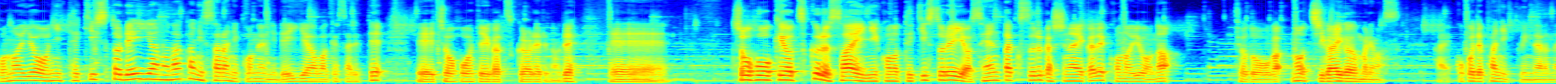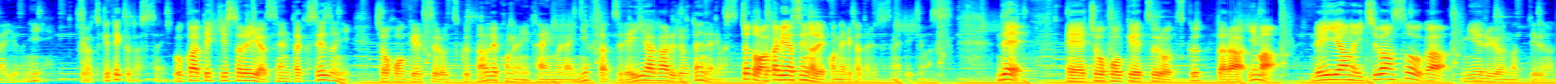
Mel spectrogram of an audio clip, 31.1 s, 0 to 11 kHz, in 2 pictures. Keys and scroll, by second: 16.6-17.4 typing, 25.8 typing.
